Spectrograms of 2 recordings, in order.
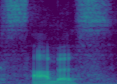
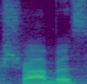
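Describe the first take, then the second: First: The word begins with an s sound. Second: The word begins with a sh sound. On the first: "more sa-like" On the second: "more sh-like"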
